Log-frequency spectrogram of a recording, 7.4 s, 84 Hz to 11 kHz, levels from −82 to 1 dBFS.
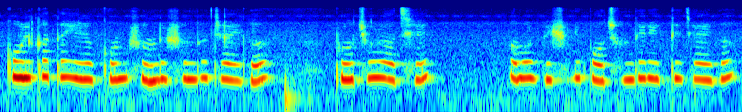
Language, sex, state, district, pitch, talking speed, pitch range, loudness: Bengali, female, West Bengal, Kolkata, 360 Hz, 105 wpm, 345-375 Hz, -16 LUFS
